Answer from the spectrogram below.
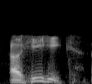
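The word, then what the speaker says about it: Ajijic: For example, Solera, S-O-L-E-R-I, as opposed to S-O-L-E-R-A. So those are his suggestions. This is, again, from Bob Kraft, and he's in Hihek. No, I said that wrong. – Hihek? – Hihek. Okay, yes. Hihek. – Hihek. – Hihek. Yeah, that's the... – South of Guadalajara. – H-J-I-C, for all of those who know how to pronounce it.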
